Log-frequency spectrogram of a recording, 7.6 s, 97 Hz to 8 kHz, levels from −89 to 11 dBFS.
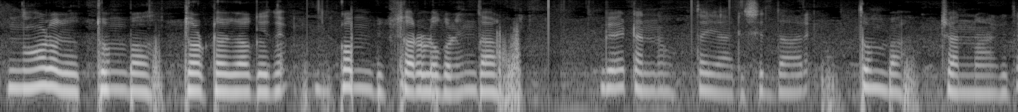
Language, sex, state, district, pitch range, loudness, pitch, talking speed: Kannada, female, Karnataka, Mysore, 215-235 Hz, -18 LUFS, 220 Hz, 80 wpm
